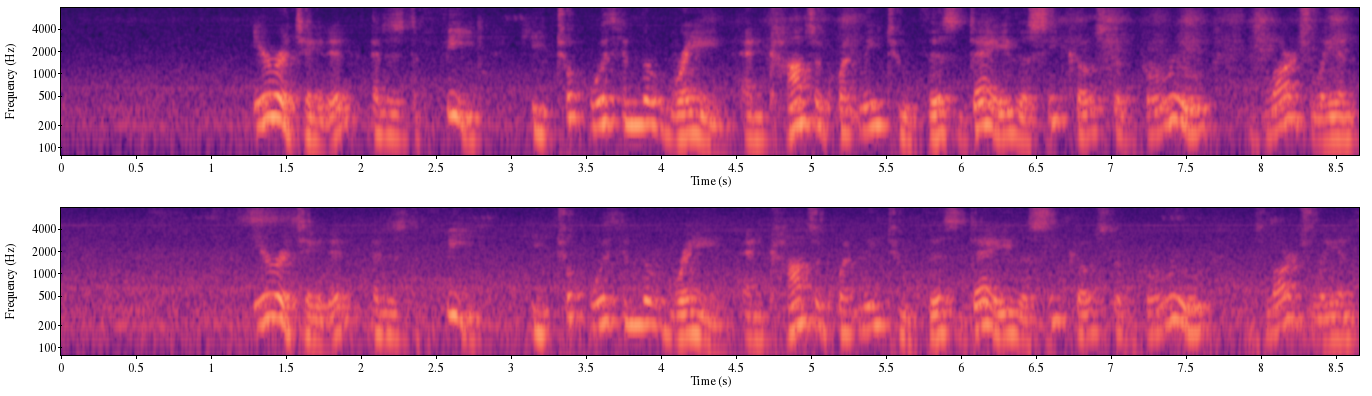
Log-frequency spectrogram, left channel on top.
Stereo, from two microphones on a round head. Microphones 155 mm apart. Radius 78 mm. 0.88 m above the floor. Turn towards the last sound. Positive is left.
turn(degrees=55)  # may be behind; listen again after turning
